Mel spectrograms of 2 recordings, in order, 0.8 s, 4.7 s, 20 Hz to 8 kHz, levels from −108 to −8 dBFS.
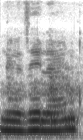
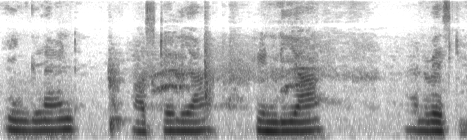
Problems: constant background noise, background conversations at intervals, low volume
